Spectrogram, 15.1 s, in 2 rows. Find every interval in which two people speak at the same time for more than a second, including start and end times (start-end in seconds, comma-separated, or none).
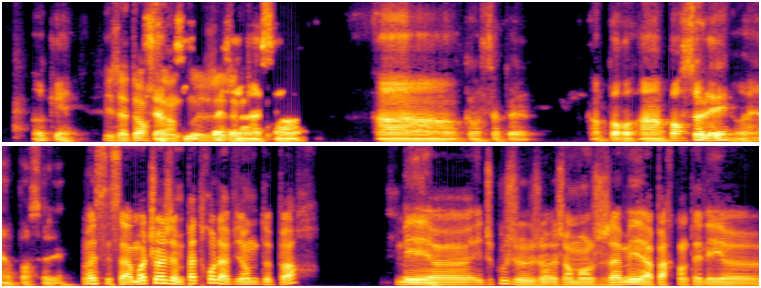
1.4-2.8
